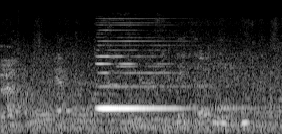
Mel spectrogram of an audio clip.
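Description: An elevator chime rings once, clear and bright.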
